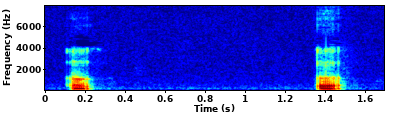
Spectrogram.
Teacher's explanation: 口を狭く開いて曖昧な音、う、う、と言います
